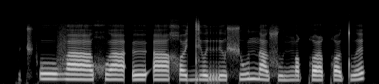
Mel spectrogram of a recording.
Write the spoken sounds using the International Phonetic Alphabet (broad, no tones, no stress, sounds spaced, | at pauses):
t͡ʃʼ oː v aː χʷ aː ʔ ø ʔ aː χ ø dʲ o rʲ o ʃ u n a sʷ i ŋ ɔ qʷ i qʷ ɛ tʷ ɛ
